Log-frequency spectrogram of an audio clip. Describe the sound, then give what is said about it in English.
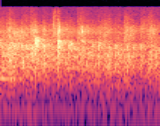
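A steady round of applause for the Lord from many hands, a dense, even crackle of clapping that holds at a constant moderate level throughout, with no voices. “would you give the Lord a round of applause?”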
